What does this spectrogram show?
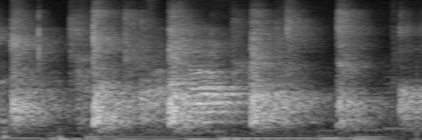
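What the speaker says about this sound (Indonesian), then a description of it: "tepuk tangan dulu buat Pak Bejan" A few people clap in a small studio setting during a cigar talk show. The claps are close, sharp and rhythmic, landing in even bursts about every half second.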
